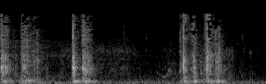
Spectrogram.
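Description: Typing on a keyboard or typewriter as a statement is typed up: a few quiet bursts of rapid, crisp keystrokes separated by short pauses, with no voices.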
